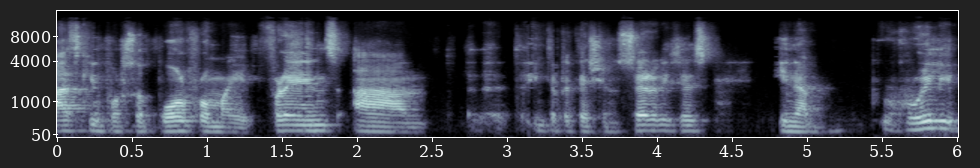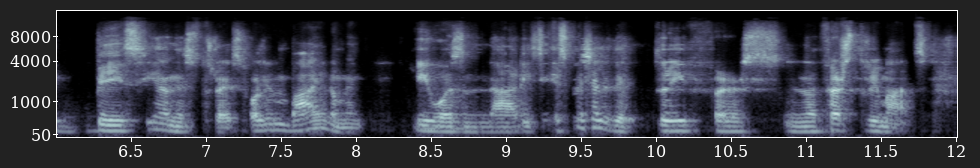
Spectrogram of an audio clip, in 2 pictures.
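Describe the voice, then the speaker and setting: At a moderate pace, a man talks with a Colombian accent. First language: Spanish. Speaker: physician. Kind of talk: interview. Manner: halting.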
